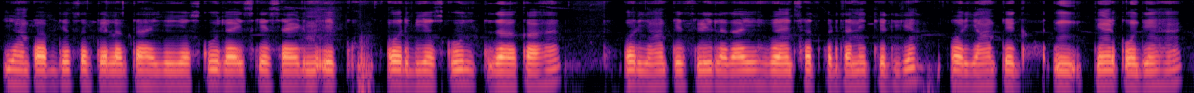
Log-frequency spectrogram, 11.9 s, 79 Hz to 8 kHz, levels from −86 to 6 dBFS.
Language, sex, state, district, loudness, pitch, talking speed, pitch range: Maithili, male, Bihar, Supaul, -20 LUFS, 120 Hz, 190 wpm, 115-125 Hz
